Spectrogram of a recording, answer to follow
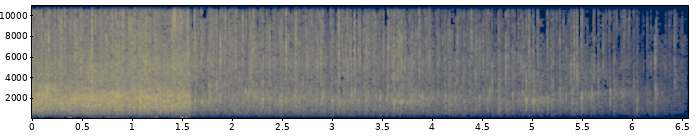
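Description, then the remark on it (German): An audience claps together in a dense burst, loud at first and then gradually thinning and fading over several seconds, with no voices standing out. “Also nochmal einen Applaus für alle.”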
